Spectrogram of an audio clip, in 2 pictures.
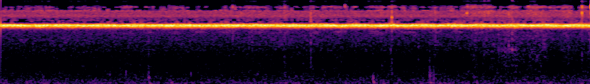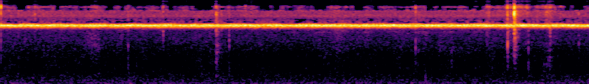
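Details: Bell crickets keep up a constant high, clear ringing drone for the whole span as the campfire pops and snaps at irregular moments, several loud cracks standing out, in a soothing sleep soundtrack.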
